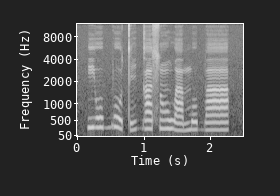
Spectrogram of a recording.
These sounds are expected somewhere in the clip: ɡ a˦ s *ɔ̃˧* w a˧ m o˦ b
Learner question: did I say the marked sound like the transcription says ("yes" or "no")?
no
